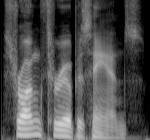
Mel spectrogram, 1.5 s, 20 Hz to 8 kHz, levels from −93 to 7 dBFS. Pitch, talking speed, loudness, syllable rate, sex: 100 Hz, 200 wpm, -18 LUFS, 3.7 syllables/s, male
